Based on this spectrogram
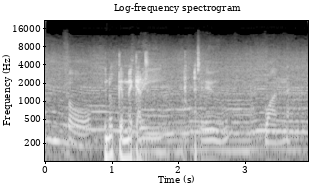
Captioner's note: laughs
